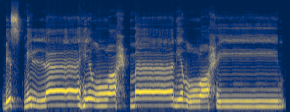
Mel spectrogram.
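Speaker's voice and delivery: slow, drawn-out tajweed recitation; Quranic recitation. Shown as a demonstration. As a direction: recite it slowly with long drawn vowels. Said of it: "इस हर्फ को तीन मरतबा मैं पढ़ूंगा". (धीमी, खिंची हुई तिलावत)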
